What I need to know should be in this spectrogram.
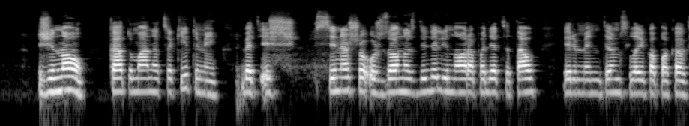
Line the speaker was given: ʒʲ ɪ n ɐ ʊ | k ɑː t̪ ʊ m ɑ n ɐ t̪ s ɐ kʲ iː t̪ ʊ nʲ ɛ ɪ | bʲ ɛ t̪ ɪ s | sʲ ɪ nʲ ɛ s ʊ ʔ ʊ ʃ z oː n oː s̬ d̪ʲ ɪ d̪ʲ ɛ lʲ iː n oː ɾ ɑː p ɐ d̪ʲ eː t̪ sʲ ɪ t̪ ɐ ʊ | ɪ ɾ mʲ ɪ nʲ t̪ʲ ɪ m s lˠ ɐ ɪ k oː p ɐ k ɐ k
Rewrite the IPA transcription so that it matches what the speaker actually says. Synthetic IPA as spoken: ʒʲ ɪ n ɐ ʊ | k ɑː t̪ ʊ m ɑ n ɐ t̪ s ɐ kʲ iː t̪ ʊ mʲ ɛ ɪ | bʲ ɛ t̪ ɪ ʃ | sʲ ɪ nʲ ɛ ʃ ʊ ʔ ʊ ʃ z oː n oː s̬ d̪ʲ ɪ d̪ʲ ɛ lʲ iː n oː ɾ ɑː p ɐ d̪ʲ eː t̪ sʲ ɪ t̪ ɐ ʊ | ɪ ɾ mʲ ɪ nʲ t̪ʲ ɪ m s lˠ ɐ ɪ k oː p ɐ k ɐ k

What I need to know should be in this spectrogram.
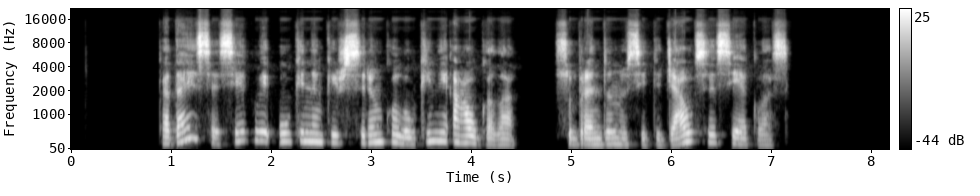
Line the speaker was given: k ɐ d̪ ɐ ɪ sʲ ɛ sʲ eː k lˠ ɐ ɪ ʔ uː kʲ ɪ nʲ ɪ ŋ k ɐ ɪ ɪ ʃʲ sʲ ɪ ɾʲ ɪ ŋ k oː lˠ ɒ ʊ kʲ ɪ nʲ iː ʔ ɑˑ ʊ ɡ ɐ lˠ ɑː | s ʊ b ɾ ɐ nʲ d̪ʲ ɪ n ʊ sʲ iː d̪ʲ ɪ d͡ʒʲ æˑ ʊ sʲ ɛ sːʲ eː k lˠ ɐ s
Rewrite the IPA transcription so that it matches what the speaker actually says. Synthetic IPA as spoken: k ɐ d̪ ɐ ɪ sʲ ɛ sʲ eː k lˠ ɐ ɪ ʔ uː kʲ ɪ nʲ ɪ ŋ k ɐ ɪ ɪ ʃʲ sʲ ɪ ɾʲ ɪ ŋ k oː lˠ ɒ ʊ kʲ ɪ nʲ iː ʔ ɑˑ ʊ ɡ ɐ lˠ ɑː | s ʊ b ɾ ɐ nʲ d̪ʲ ɪ n ʊ sʲ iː d̪ʲ ɪ d͡ʒʲ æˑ ʊ sʲ ɛ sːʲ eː k lˠ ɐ s

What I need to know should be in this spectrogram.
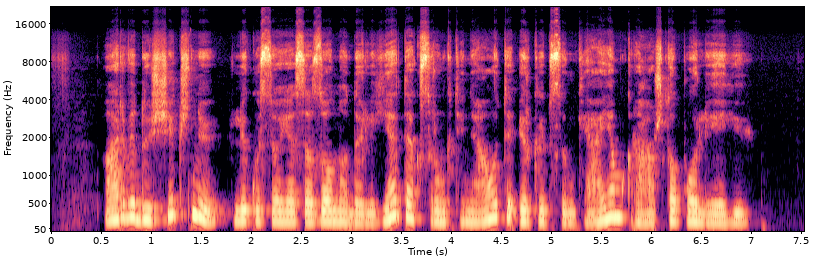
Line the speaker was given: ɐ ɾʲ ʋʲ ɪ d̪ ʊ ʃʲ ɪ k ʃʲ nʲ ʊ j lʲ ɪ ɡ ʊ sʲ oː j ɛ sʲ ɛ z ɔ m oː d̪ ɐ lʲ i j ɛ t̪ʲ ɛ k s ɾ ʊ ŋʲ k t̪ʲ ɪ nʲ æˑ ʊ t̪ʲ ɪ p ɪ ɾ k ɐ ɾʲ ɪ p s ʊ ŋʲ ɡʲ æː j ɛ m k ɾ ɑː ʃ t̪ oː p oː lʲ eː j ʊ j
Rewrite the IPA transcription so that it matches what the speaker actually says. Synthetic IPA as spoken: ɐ ɾʲ ʋʲ ɪ d̪ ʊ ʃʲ ɪ k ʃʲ nʲ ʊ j lʲ ɪ k ʊ sʲ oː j ɛ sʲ ɛ z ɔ n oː d̪ ɐ lʲ i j ɛ t̪ʲ ɛ k s ɾ ʊ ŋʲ k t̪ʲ ɪ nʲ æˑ ʊ t̪ʲ ɪ ʔ ɪ ɾ k ɐ ɪ p s ʊ ŋʲ kʲ æː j ɛ m k ɾ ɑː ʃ t̪ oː p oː lʲ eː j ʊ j

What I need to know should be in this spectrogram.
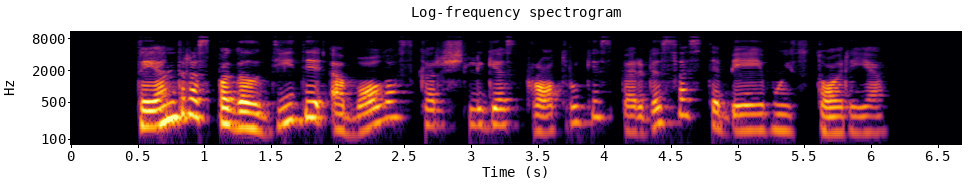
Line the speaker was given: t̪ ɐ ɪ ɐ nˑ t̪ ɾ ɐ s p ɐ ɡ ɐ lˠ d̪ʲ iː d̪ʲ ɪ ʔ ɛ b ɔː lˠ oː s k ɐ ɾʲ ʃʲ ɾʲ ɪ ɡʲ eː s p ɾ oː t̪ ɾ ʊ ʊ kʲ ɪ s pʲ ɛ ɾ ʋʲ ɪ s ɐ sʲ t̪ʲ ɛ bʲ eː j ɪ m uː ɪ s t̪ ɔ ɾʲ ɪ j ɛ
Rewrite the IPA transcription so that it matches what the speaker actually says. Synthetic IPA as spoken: t̪ ɐ ɪ ɐ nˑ t̪ ɾ ɐ s p ɐ ɡ ɐ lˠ d̪ʲ iː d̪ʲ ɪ ʔ ɛ b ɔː lˠ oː s k ɐ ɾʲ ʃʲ lʲ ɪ ɡʲ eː s p ɾ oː t̪ ɾ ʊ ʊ kʲ ɪ s pʲ ɛ ɾ ʋʲ ɪ s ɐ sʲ t̪ʲ ɛ bʲ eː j ɪ m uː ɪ s t̪ ɔ ɾʲ ɪ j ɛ

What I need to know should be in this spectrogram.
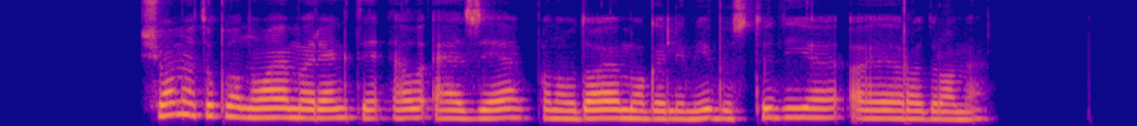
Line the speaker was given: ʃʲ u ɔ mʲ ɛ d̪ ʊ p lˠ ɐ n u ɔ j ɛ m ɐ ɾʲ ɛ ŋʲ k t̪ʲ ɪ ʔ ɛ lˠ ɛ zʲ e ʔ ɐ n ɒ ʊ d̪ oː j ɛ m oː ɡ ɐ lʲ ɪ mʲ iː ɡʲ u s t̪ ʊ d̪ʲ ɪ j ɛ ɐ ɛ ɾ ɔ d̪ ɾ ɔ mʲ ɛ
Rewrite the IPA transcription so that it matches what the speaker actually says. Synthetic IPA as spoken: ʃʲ u ɔ mʲ ɛ t̪ ʊ p lˠ ɐ n u ɔ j ɛ m ɐ ɾʲ ɛ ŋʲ k t̪ʲ ɪ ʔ ɛ lˠ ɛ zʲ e p ɐ n ɒ ʊ d̪ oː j ɛ m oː ɡ ɐ lʲ ɪ mʲ iː bʲ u s t̪ ʊ d̪ʲ ɪ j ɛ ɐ ɛ ɾ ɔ d̪ ɾ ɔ mʲ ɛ

